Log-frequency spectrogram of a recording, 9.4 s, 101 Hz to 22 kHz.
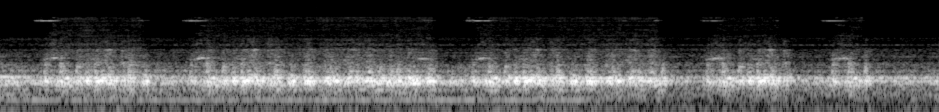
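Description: Kabolite K336 radio-controlled hydraulic excavator's sound module running a steady simulated diesel engine hum, while a higher hiss from the hydraulic system cuts in and out about five times as the boom and arm are worked.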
